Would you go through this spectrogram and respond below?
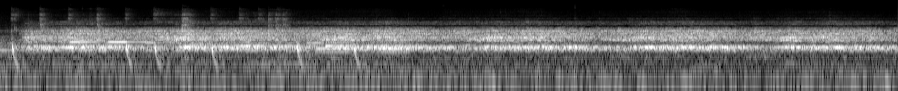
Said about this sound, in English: and as you can tell from the birds chirping, it's a good day today.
